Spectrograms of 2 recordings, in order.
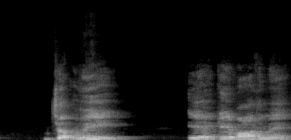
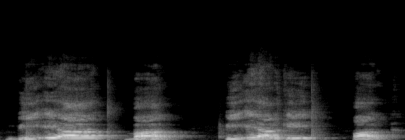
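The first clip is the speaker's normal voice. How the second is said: slow, letter by letter, then the word; slow spelling drill; slower than usual. Shown as a demonstration. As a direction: spell each letter out slowly for the class. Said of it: "आइए एक बार फिर से repeat करते हैं". (धीरे-धीरे अक्षर बोलकर दोहराना)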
